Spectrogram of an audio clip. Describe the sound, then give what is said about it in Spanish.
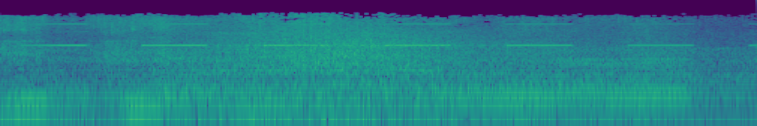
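A truck reverses with a steady, high electronic beeping warning tone that cuts out briefly now and then, layered over a loud, low diesel engine rumble that stays constant throughout. “El conductor vuelve al camión y retrocede.”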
